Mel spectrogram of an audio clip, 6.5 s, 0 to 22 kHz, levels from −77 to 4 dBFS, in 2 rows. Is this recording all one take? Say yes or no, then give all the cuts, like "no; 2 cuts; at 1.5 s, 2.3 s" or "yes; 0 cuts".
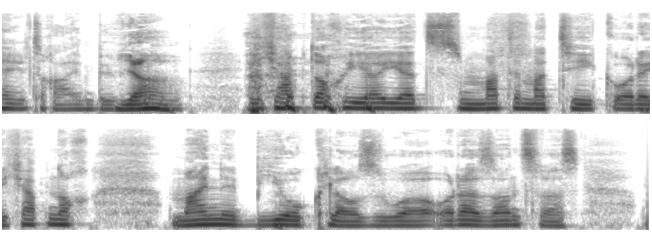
yes; 0 cuts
